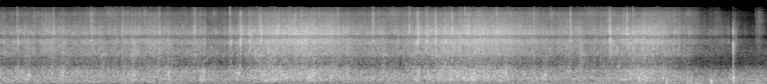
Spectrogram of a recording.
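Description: Water splashes in a steady rhythm of swimming strokes.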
